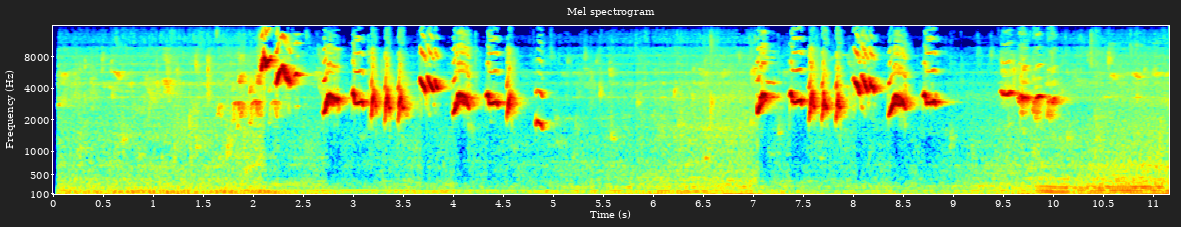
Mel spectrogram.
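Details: Caged Orange-headed Thrush kept at home in North Bali, singing vigorously in contest-preparation style: two bursts of sharp, varied whistled notes and chirps, high and quick, separated by a pause, over a steady low hum.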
